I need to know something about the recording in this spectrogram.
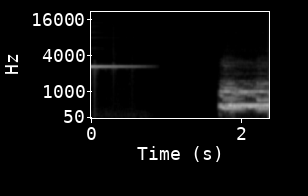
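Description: A single bright ding sound effect with a clear high ring that fades away within the first second. After a short silence, music with held notes starts near the end.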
